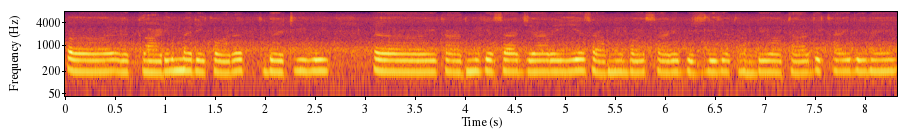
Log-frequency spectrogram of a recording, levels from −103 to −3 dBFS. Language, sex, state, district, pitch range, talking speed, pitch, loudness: Hindi, female, Chhattisgarh, Bilaspur, 195-205 Hz, 200 wpm, 195 Hz, -16 LUFS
